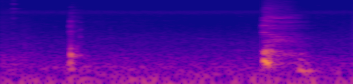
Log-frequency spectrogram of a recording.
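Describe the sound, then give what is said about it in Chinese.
Two coughs from a person who has been talking agitatedly: a short, soft one first, then after a pause a louder, harsher cough with a brief rasping tail, no talking around them. “哎呦你看我讲的多气，都开始咳嗽了。”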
